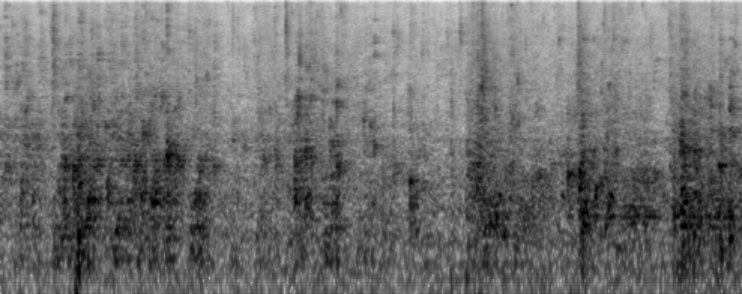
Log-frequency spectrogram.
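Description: Water sloshing and splashing in a pedicure spa basin as a rubber plunger is pumped hard over its drain, with the tap left running. The uneven surges are the plunger forcing sand and sediment through the shared drain line.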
